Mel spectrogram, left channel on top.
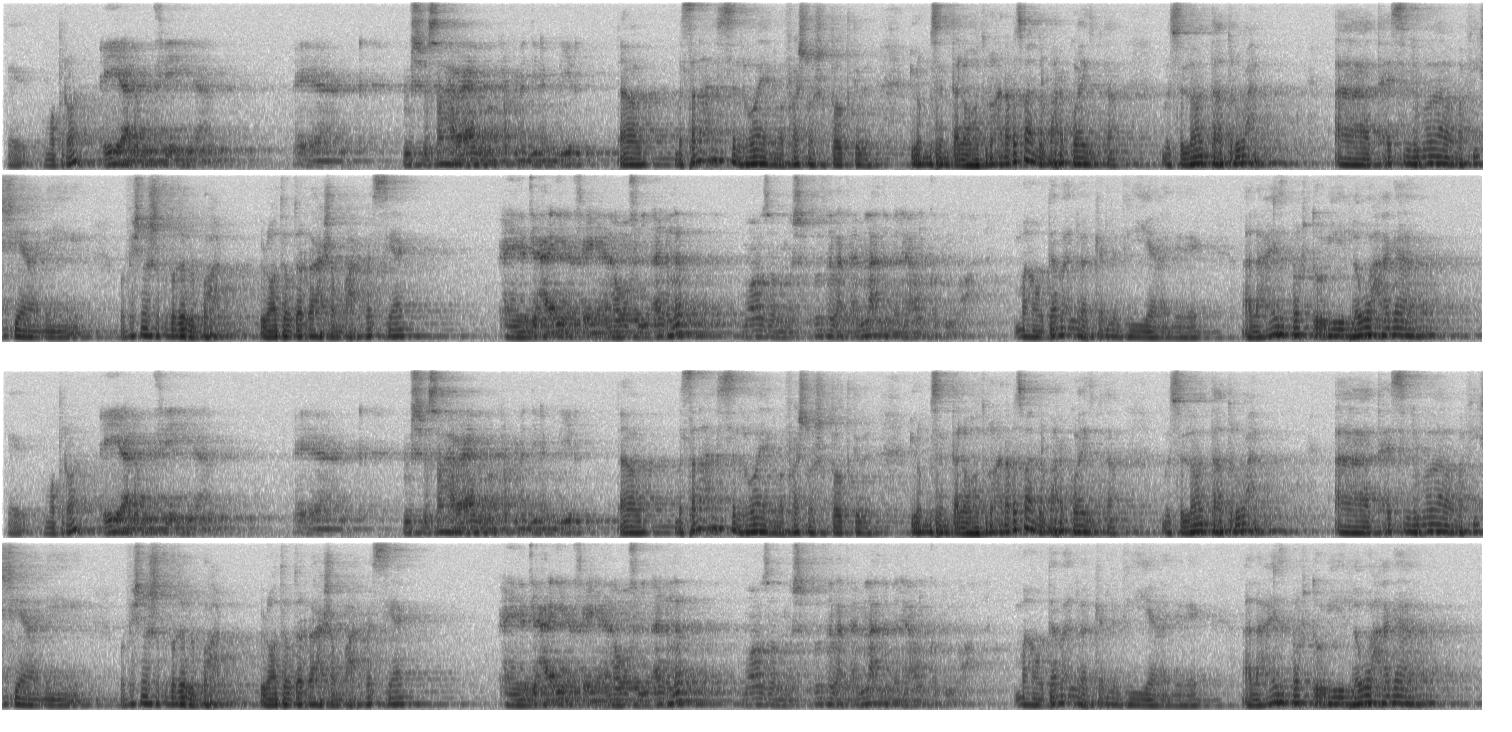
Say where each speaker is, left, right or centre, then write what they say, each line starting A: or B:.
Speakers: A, on the left; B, on the left.
A: في مطروح
B: إيه يا عم في إيه يا عم إيه يا عم مش في صحراء يعني ما تروح مدينة كبيرة
A: اه بس انا حاسس اللي هو يعني ما فيهاش نشاطات كده اللي هم مثلا انت لو هتروح انا بسمع ان البحر كويس بتاع بس اللي هو انت هتروح آه تحس اللي هو ما فيش يعني ما فيش نشاطات غير البحر اللي هو هتفضل رايح عشان بحر بس يعني
B: هي دي حقيقة في يعني هو في الأغلب معظم النشاطات اللي هتعملها هتبقى ليها علاقة بالبحر
A: ما هو ده بقى اللي بتكلم فيه يعني انا عايز برضو ايه اللي هو حاجة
